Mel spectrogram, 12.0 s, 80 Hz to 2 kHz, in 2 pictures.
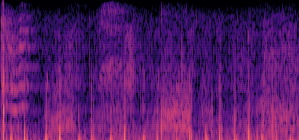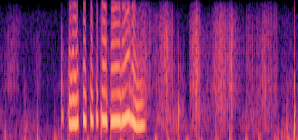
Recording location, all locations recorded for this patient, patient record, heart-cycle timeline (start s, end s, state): pulmonary valve (PV)
aortic valve (AV)+pulmonary valve (PV)+tricuspid valve (TV)+mitral valve (MV)
#Age: Child
#Sex: Male
#Height: 103.0 cm
#Weight: 15.4 kg
#Pregnancy status: False
#Murmur: Absent
#Murmur locations: nan
#Most audible location: nan
#Systolic murmur timing: nan
#Systolic murmur shape: nan
#Systolic murmur grading: nan
#Systolic murmur pitch: nan
#Systolic murmur quality: nan
#Diastolic murmur timing: nan
#Diastolic murmur shape: nan
#Diastolic murmur grading: nan
#Diastolic murmur pitch: nan
#Diastolic murmur quality: nan
#Outcome: Normal
#Campaign: 2014 screening campaign
0.00	0.83	unannotated
0.83	0.88	diastole
0.88	1.00	S1
1.00	1.14	systole
1.14	1.24	S2
1.24	1.54	diastole
1.54	1.66	S1
1.66	1.82	systole
1.82	1.90	S2
1.90	2.16	diastole
2.16	2.28	S1
2.28	2.46	systole
2.46	2.54	S2
2.54	2.82	diastole
2.82	2.94	S1
2.94	3.12	systole
3.12	3.20	S2
3.20	3.50	diastole
3.50	3.60	S1
3.60	3.76	systole
3.76	3.86	S2
3.86	4.08	diastole
4.08	4.20	S1
4.20	4.36	systole
4.36	4.46	S2
4.46	4.66	diastole
4.66	4.76	S1
4.76	4.94	systole
4.94	5.02	S2
5.02	5.22	diastole
5.22	5.32	S1
5.32	5.48	systole
5.48	5.58	S2
5.58	5.76	diastole
5.76	5.88	S1
5.88	6.06	systole
6.06	6.14	S2
6.14	6.44	diastole
6.44	6.54	S1
6.54	6.70	systole
6.70	6.78	S2
6.78	6.97	diastole
6.97	11.95	unannotated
